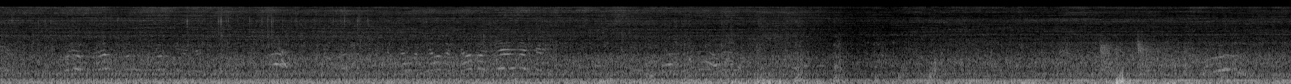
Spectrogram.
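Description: Concrete transit mixer truck's diesel engine running steadily while it discharges concrete, with workers' voices calling faintly and one sharp knock near the end.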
